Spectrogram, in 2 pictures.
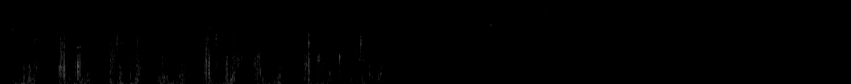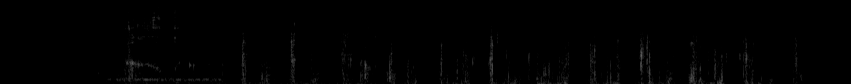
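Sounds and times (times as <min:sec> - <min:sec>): crunchy chewing: 0:00.0 - 0:04.1, 0:09.7 - 0:16.8.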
